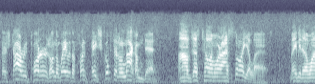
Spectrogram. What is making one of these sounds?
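A man speaks loudly.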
